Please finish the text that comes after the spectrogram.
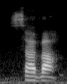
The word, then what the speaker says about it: ça va: you in french the hard part is the on make sure you open your mouth come on sava you can also say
